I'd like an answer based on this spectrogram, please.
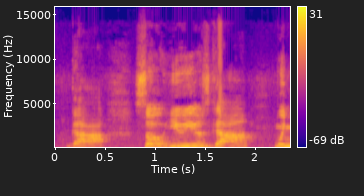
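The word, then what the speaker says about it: が: is another subject particle called ga now don't be a weird american be like god and say with a really hard g that kind of sounds wrong but kind of with an ng sound to it like nah but not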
